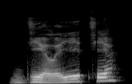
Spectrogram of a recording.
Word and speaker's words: делаете: Pay attention to the pronunciation. We're not really making the ye sound, the penultimate ye sound, that clear. It merges and just becomes more of a y sound.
